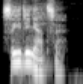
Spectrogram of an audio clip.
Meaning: 1. to unite 2. to connect, to join 3. to get connected, to get linked, to connect 4. to combine 5. passive of соединя́ть (sojedinjátʹ)
- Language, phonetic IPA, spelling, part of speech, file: Russian, [sə(j)ɪdʲɪˈnʲat͡sːə], соединяться, verb, Ru-соединяться.ogg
